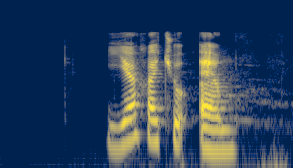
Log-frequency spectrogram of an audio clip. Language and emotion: Russian, neutral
